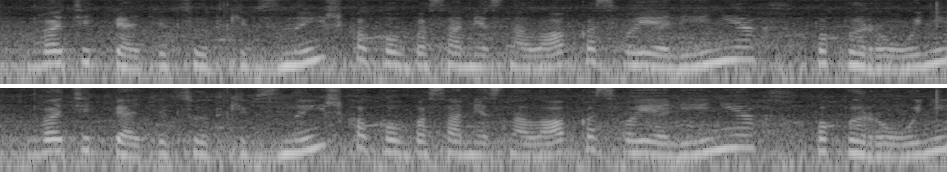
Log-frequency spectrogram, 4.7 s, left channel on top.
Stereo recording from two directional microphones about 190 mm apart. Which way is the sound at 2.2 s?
10° right (ahead or behind).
